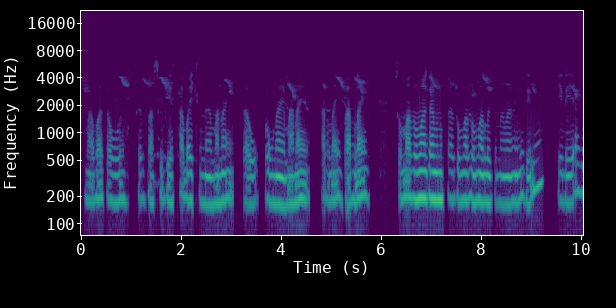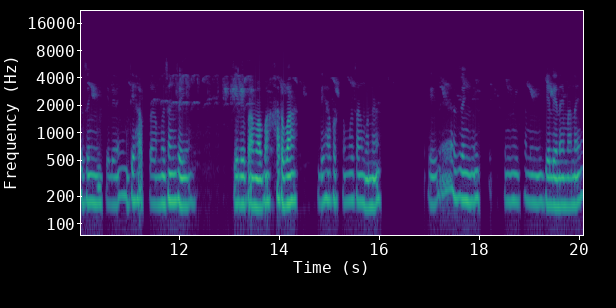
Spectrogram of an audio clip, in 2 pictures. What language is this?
Bodo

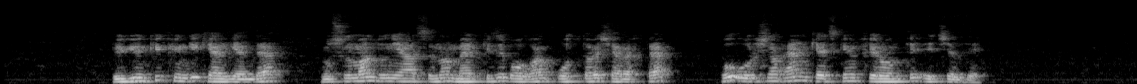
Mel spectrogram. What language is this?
Uyghur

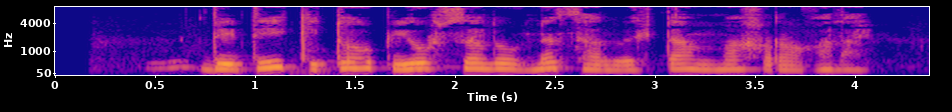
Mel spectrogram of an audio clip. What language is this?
Pashto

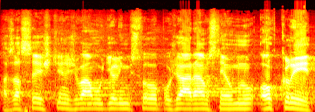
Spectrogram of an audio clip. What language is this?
Czech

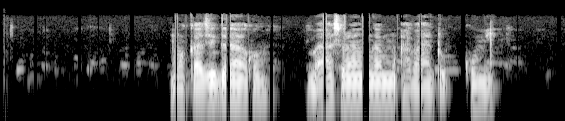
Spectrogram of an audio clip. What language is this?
Ganda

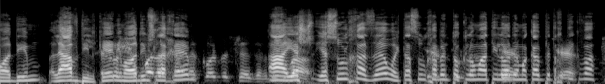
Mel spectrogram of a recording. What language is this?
Hebrew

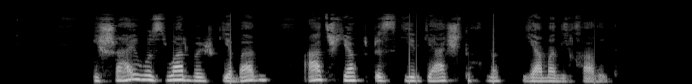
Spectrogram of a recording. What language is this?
Abkhazian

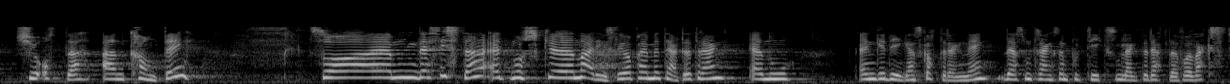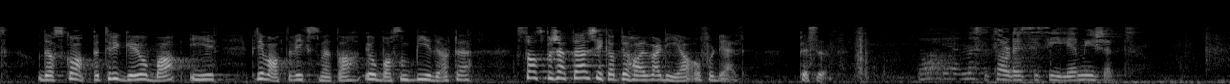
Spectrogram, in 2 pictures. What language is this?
Norwegian Bokmål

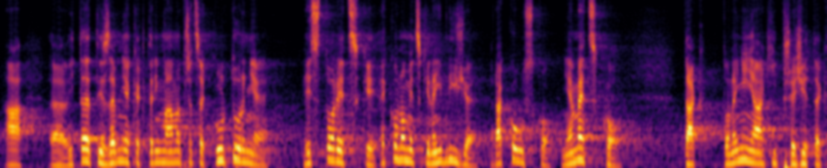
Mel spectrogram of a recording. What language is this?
Czech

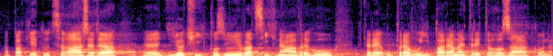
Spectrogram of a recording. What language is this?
Czech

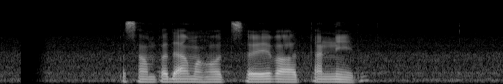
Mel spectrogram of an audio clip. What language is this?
Sinhala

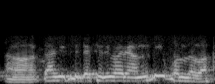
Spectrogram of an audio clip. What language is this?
Odia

